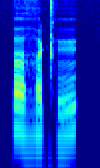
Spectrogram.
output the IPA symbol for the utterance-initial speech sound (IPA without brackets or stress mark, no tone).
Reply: ə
